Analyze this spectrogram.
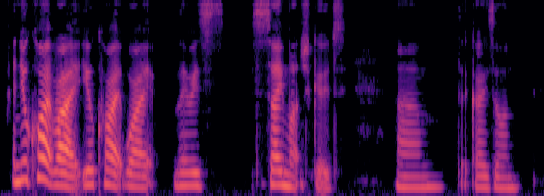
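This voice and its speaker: A woman with a British accent speaks at a very slow pace and medium pitch, with ordinary pitch variation. Her loudness swings widely, and the recording is very clean with a silent background. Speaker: podcast co-host.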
